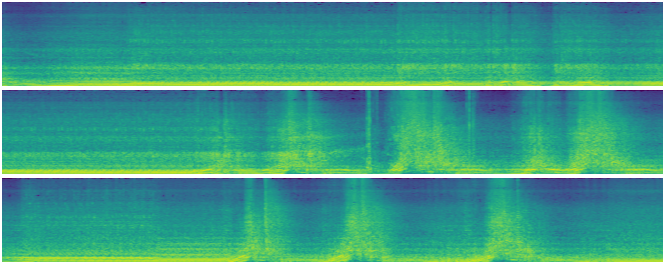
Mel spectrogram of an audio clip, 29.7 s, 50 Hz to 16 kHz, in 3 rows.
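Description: Lamborghini Huracán's 5.2-litre V10 running through a newly fitted Fabspeed exhaust just after its first start. It idles steadily for the first dozen seconds, then is revved in several sharp throttle blips, each rising and falling quickly. The blips come about halfway through and again near the end, with idling between them.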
